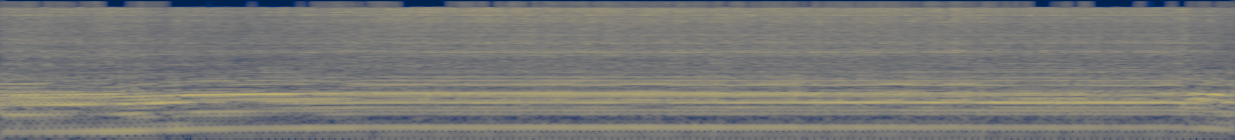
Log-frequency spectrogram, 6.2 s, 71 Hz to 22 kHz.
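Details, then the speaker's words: Custom Yamaha Banshee with Suzuki Katana 600cc engine, before Stage 4 rejet, pod filters on: loud raspy drone, steady but ragged pitch, rough uneven running; poor jetting. "so see how bogs out that's from running too rich so my hands over the carburetor and uh it's not getting enough air"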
